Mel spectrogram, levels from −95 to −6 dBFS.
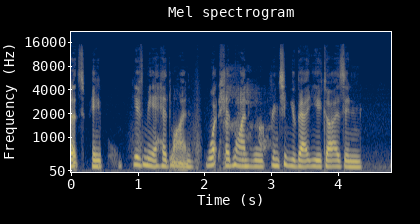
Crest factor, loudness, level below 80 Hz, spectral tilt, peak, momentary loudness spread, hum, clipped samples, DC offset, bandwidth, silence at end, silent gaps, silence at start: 16 dB; -30 LUFS; -62 dBFS; -6 dB/octave; -12 dBFS; 6 LU; none; under 0.1%; under 0.1%; 14 kHz; 0.45 s; none; 0 s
